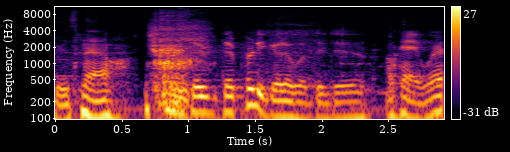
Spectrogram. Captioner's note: chuckles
